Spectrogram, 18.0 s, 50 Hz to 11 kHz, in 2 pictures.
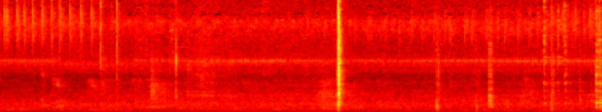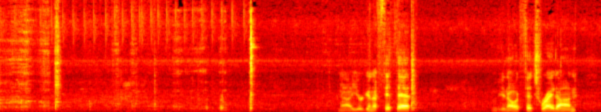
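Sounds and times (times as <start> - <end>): scraping rattle: 8.1 - 12.8.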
